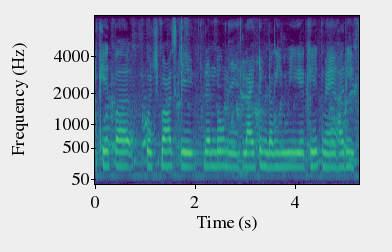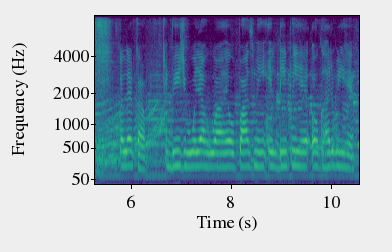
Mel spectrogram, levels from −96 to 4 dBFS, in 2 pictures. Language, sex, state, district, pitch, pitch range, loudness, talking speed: Hindi, female, Bihar, Sitamarhi, 215 Hz, 210-225 Hz, -30 LUFS, 175 wpm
